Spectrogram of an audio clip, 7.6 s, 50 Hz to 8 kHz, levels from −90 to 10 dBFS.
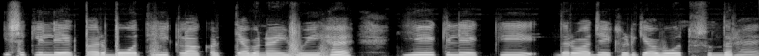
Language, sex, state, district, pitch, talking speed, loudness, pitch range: Hindi, male, Rajasthan, Bikaner, 240 Hz, 135 wpm, -15 LUFS, 230-250 Hz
